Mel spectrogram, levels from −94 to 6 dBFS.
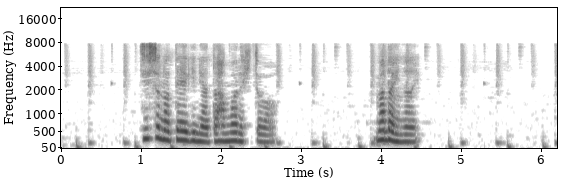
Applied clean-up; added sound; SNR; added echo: classical method Wiener filter.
